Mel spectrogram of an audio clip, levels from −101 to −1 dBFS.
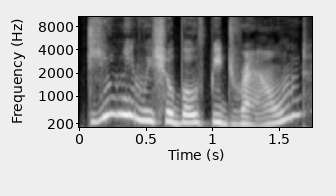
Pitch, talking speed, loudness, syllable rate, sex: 285 Hz, 275 wpm, -16 LUFS, 5.8 syllables/s, female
